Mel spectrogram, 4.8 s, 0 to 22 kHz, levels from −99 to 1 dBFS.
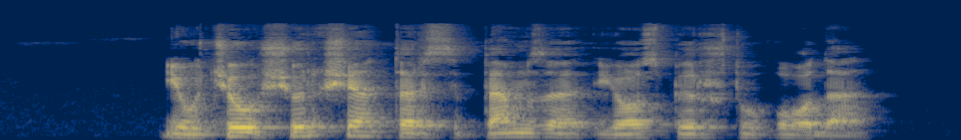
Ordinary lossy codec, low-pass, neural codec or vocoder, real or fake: MP3, 64 kbps; 10.8 kHz; none; real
